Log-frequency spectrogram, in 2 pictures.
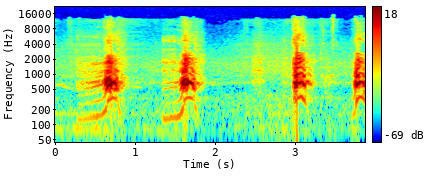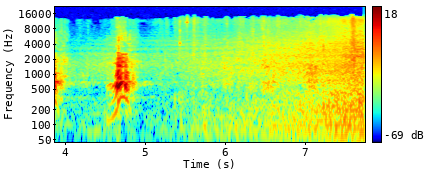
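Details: Rottweiler, a five-year-old male in bite training ahead of a ZTP trial, January 2020, gives five deep, rich barks about a second apart, followed by rising rustling noise.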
